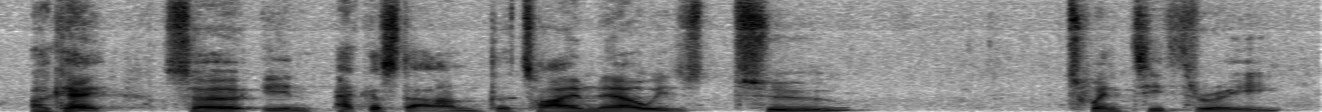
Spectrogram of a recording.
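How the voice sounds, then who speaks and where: At a very slow pace, a man with an Australian accent talks at medium pitch with ordinary pitch variation. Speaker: English teacher. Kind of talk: conversation class. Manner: slow, clear.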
